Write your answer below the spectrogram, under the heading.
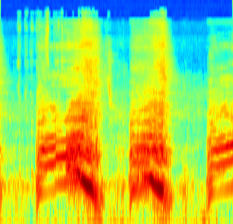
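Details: A male lion in Kruger National Park, South Africa, walks purposefully in the early morning and calls his pride with deep, throaty roars. Each roar is a long moaning groan that slides downward in pitch.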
